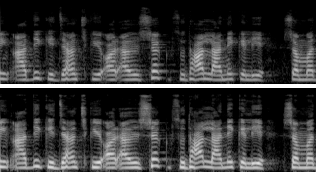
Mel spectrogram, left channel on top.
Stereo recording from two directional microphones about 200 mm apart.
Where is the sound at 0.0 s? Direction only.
40° right (ahead or behind).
